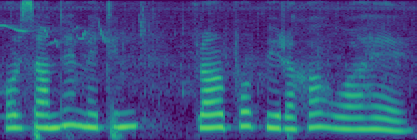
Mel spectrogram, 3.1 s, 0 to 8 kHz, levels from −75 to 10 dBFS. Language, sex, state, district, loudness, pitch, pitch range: Hindi, female, Arunachal Pradesh, Papum Pare, -15 LUFS, 275 Hz, 250-285 Hz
